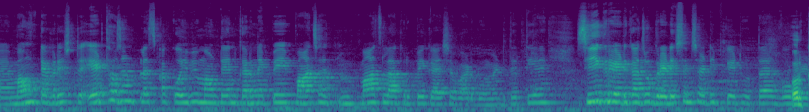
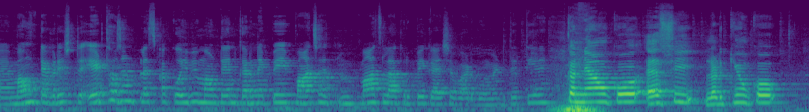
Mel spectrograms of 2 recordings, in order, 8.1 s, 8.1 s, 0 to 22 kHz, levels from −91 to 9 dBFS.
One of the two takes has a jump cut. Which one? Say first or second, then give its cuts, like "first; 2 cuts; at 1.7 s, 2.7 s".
second; 1 cut; at 5.6 s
